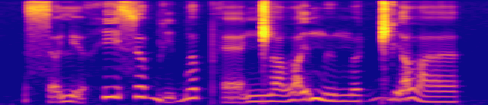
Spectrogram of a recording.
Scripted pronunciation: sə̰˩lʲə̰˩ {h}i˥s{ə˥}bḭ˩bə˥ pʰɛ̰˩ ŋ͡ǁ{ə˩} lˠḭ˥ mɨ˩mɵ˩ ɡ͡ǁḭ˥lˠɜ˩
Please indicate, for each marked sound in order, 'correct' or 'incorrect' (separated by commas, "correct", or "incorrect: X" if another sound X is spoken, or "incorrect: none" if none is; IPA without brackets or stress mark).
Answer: correct, incorrect: ɵ˥, correct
